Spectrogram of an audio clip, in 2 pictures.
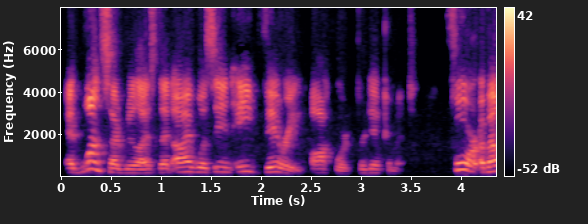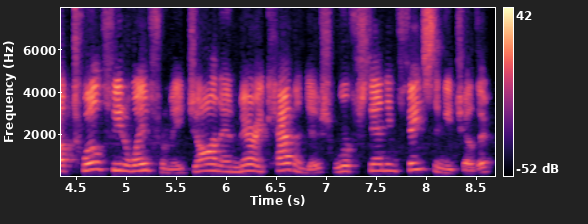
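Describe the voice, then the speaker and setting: Husky woman reading a novel aloud. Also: mid-range voice, low-quality recording. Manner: measured first-person narration with character voices. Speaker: library storytime reader.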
